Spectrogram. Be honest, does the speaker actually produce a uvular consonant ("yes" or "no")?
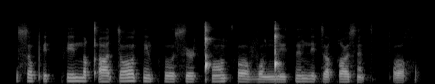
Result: yes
